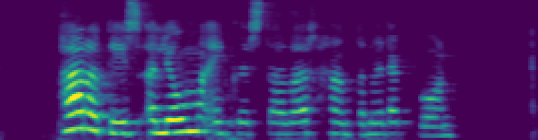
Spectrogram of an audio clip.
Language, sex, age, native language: Icelandic, female, 16, Icelandic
